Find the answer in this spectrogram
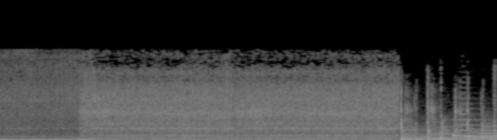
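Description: Steady hiss of a grinder sharpening a steel pencil-sharpener blade under coolant, with a low hum in the first second. About five seconds in, music with ringing notes and sharp clicks takes over.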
